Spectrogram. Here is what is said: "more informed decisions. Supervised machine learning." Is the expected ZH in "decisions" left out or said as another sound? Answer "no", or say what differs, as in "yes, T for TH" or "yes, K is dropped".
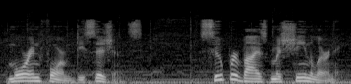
no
